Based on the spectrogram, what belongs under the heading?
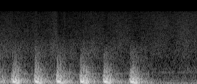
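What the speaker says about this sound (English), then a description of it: "Go to the gate, someone knocks." Six evenly spaced dull knocks strike a gate in a radio play of Julius Caesar, close and resonant with a deep thud, followed by quiet.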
